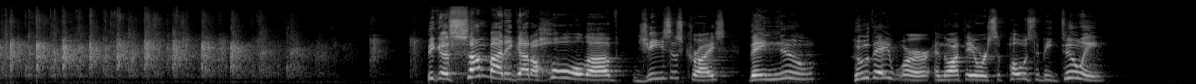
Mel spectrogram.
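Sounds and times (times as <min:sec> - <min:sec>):
audience clapping: 0:00.0 - 0:04.4
speech: 0:04.3 - 0:11.1.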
